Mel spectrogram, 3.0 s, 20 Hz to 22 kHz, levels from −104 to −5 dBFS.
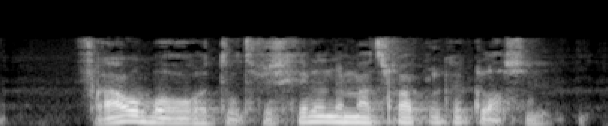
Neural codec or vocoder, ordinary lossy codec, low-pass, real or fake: codec, 16 kHz, 8 kbps, FunCodec, trained on LibriTTS, 25 frames a second; MP3, 48 kbps; 7.2 kHz; fake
